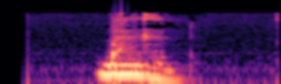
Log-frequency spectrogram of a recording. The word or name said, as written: ban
